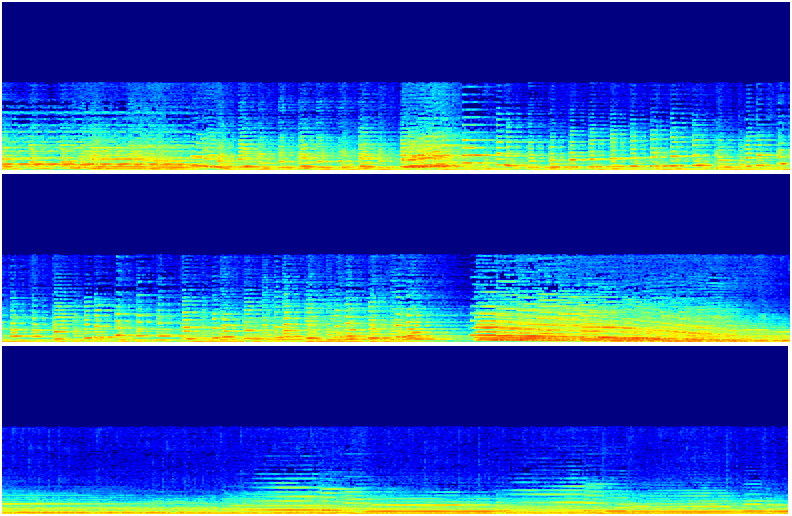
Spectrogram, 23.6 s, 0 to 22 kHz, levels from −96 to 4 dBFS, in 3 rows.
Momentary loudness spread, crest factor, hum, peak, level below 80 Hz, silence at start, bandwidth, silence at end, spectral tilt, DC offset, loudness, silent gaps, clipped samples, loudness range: 11 LU; 20 dB; none; -2 dBFS; -44 dBFS; 0 s; 11.5 kHz; 0 s; -6 dB/octave; under 0.1%; -21 LUFS; none; under 0.1%; 8 LU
